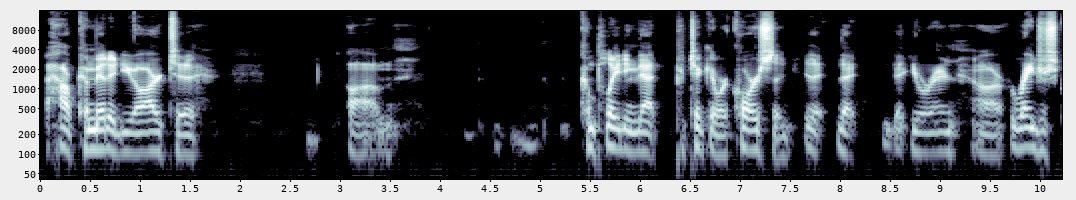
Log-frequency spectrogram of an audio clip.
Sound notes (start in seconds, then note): none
